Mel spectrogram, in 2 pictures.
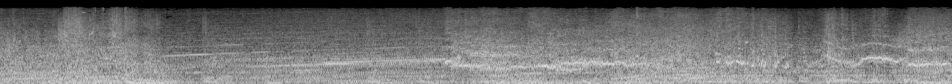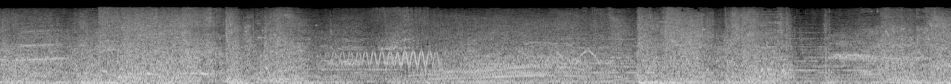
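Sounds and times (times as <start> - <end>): car crash: 0.0 - 2.2, 4.4 - 13.9, 15.4 - 19.0
car engine revving: 0.0 - 19.0
tyres squealing: 1.7 - 14.0.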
